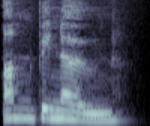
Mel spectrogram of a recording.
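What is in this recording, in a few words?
"unbeknownst", British English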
